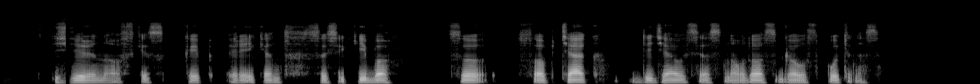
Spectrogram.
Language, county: Lithuanian, Šiauliai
